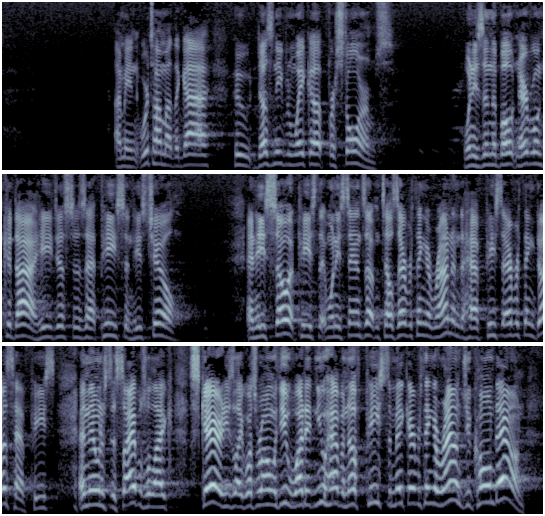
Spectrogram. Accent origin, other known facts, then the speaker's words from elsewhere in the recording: the South, United States; I'm from the South, in the gravy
